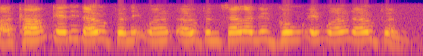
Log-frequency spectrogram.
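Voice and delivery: high, loud complaint; trapped spider whining. Acted. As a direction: moan that it won't open. Spider complains it won't open.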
